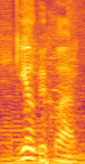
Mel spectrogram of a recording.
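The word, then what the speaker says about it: Gilby Clarke: Джилби Кларк или, или Гилби, как правильно? Гилби Кларк. Гилби, хорошо.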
